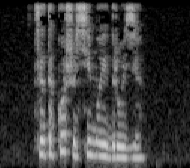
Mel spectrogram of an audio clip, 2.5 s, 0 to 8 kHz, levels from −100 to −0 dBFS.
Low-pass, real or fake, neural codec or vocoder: 7.2 kHz; real; none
